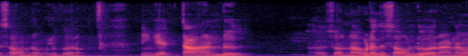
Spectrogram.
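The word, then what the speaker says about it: ث: இது தா கிடையாது. சா அப்படின்னு சொல்லிட்டு சா சான்னு சொல்லுவாங்க. ஆக்சுவலா இது தாவும் கிடையாது சாவும் கிடையாது. இதோடைய உச்சரிப்பு வந்து கொஞ்சம் டிஃபரண்டா இருக்கும். அது சா இதோட அதாவது சான்ற சவுண்டு இருக்கும். ஆனா அதோடைய உச்சரிப்பு அந்த ஒளி அந்த ஒளி வந்து வேறுபாடு இருக்கும். நார்மலா சா அப்படின்னு சொல்றதுக்கும் சா அப்படின்னு சொல்றதுக்கும் வித்தியாசம் இருக்கு.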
